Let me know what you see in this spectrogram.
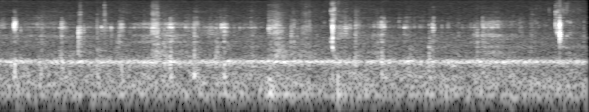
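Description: Close-miked chewing of a poké bowl mouthful: small wet smacks and clicks scattered irregularly, over a faint steady hum.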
